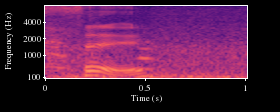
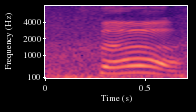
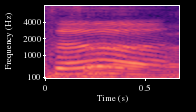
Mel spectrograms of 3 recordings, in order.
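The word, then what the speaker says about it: phở: I'm so full of foo. Can you explain why? What foo is? Fur. It's actually pronounced fur. Fur. You got to say it with a northern accent.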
